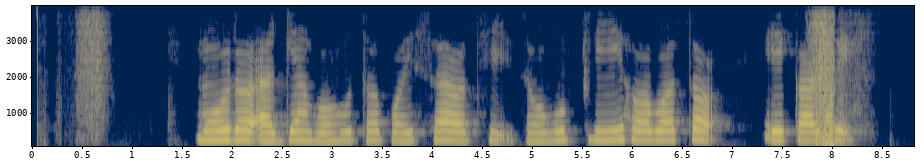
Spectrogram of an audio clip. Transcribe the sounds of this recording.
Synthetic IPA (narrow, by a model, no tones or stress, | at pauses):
moɾɔaɡjabɔɦut̪ɔpɔjsaɔt͡ʃʰḭsɔbupɾiɦɔbɔt̪ɔ | ekaɾke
